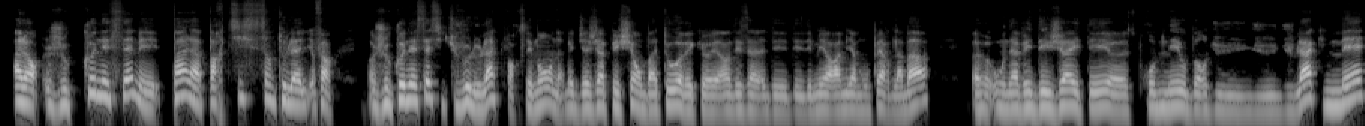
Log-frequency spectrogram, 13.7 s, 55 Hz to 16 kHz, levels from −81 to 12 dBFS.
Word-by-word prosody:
Alors 160 -2 +7
je 145 0 -3
connaissais, 215 - +1
mais 135 - -3
pas 215 +2 +5
la 170 - +5
partie 160 +6 -2
Sainte-Eulalie 165 -6 -1
enfin, - - +1 0.4
je 140 +2 -1
connaissais 180 +6 +4
si 190 -7 -11
tu 135 - -9
veux 160 - +3
le 130 -6 +1
lac. 185 +10 +2
Forcément, 140 +5 -2
on 140 - -2
avait 125 +3 -4
déjà 125 +2 0
pêché 125 -2 -2
en 125 - +1
bateau 120 +5 +1
avec, 115 -4 -1
heu, 110 -1 +1
un 115 +1 0
des 120 0 -6
a 110 -1 -2
des 110 0 -6
des 105 +1 -8
des 110 - -6
meilleurs 115 -1 +2
amis 115 +1 +1
à 120 - 0
mon 110 0 -9
père, 120 0 -1
de - - -10
là-bas. 120 - +4 0.4
Heu, 120 - +1
on 125 -1 -4
avait 125 +1 +1
déjà 130 +3 +2
été 130 +2 -2
heu, 115 -3 0
se 110 - -20
promener 130 +1 -2
au 130 - 0
bord 115 0 -3
du 110 -2 -9
du 105 +1 -9
du 110 +1 -13
lac, 195 +8 +5
mais 160 +10 +2
125 Hz, 235 wpm, -23 LUFS, 115-150 Hz, 0.4 s, Alors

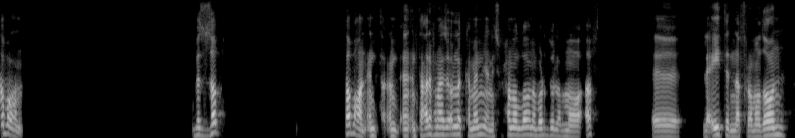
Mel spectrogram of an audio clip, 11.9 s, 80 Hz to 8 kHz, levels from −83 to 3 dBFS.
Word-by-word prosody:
طبعًا. - - 0 2.6
بالضبط. 160 - 0 1.8
طبعًا. 185 -5 +5
أنت 140 0 -3
أنت 135 0 -4
آآ 140 - 0
أنت 135 0 -6
عارف 155 +4 +4
أنا 160 - +1
عايز 160 0 +2
أقول 165 - +1
لك 170 -1 +2
كمان 150 +3 -1
يعني 125 -5 -4
سبحان 155 +5 -2
الله 155 +1 +2
أنا 155 - 0
برضه 150 +1 -2
لمّا 125 -2 -3
وقّفت، 115 0 -1 0.8
آآ 120 -1 -2 0.4
لقيت 155 0 +1
إن 120 -4 0
في - - -4
رمضان 145 +6 +3
150 Hz, 125 wpm, -26 LUFS, 125-160 Hz, 2.6 s, طبعًا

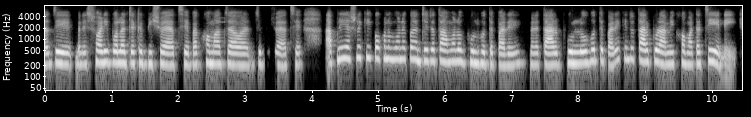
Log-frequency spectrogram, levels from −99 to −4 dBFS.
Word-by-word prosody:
যে 240 - +5 0.3
মানে 220 +1 -3
সরি 245 -1 +4
বলার 235 0 +5
যে 230 - -1
একটা 235 +1 -1
বিষয় 225 0 0
আছে 205 +2 -7
বা - - +2
ক্ষমা 230 -1 +1
চাওয়ার 210 -2 +1
যে - - -2
বিষয় 220 -3 -4
আছে। 200 - -9 0.5
আপনি 265 +5 -2
আসলে 325 +2 -3
কি 330 - 0
কখনো 310 0 +1
মনে 295 0 -1
করেন 300 -2 +1
যে - - -1
এটা 265 0 0
তো - - +3
আমারও 260 +1 +1
ভুল 245 -2 +2
হতে 225 -1 -2
পারে? 205 0 +1 0.3
মানে 215 0 -3
তার 210 0 +5
ভুলও 235 +1 +4
হতে 270 0 +1
পারে। 210 +4 +1
কিন্তু 295 0 -3
তারপরও 255 -1 +4
আমি 225 +1 -1
ক্ষমাটা 225 -1 -1
চেয়ে 255 -4 +5
নেই। - - -5
235 Hz, 220 wpm, -20 LUFS, 220-265 Hz, 0.5 s, যে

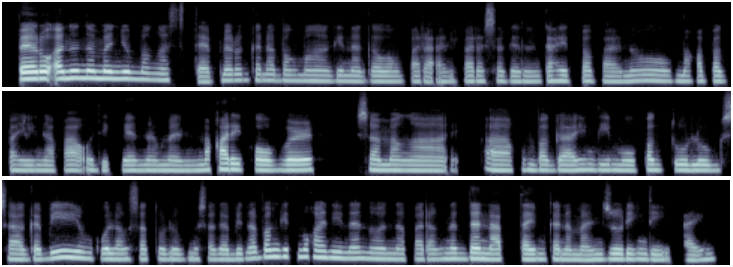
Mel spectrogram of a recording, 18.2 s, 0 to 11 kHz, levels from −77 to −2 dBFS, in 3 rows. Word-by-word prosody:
pero 235 +1 +9
ano 240 +2 +6
naman 245 -2 +5
yung 235 - +3
mga 210 -2 -2
step 155 0 -5
meron 195 +1 -2
ka 195 - -3
na 190 -1 -4
bang 180 -1 -4
mga 180 -1 -2
ginagawang 165 -1 -3
paraan 155 -1 -5
para 165 0 -2
sa 165 0 -6
ganun 160 0 -4
kahit 170 +1 -1
papaano 170 +1 -3
makapagpahinga 165 -1 -3
ka 165 0 -1
o 170 - -2
di - - -5
kaya 165 0 -1 0.2
naman 160 0 -1
maka-recover 175 -2 +3 0.3
sa 175 -3 0
mga, 165 -2 0 0.3
ah, 165 -3 +1
kumbaga 165 -1 -1
hindi 170 -1 -2
mo 165 -1 -1
pagtulog 165 -1 -1
sa 165 -1 0
gabi, 195 +7 +2
yung 190 - -2
kulang 170 -1 0
sa 165 0 -4
tulog 165 0 -3
mo 170 - -4
sa 160 -1 -5
gabi. 165 +1 -1
Nabanggit 230 +5 +2
mo 240 - 0
kanina 200 -3 +2
'no 185 -2 -1
na 170 -1 -2
parang 165 +1 -3
nagna-nap 175 -2 +3
time 165 0 +1
ka 165 0 -2
naman 155 0 0
during 165 0 +1
daytime. 155 0 -3
170 Hz, 175 wpm, -23 LUFS, 165-180 Hz, 0.3 s, pero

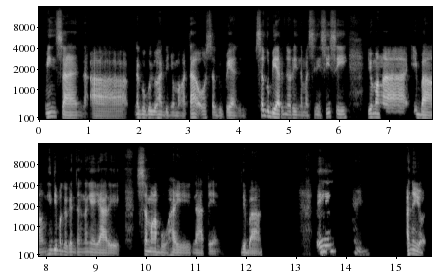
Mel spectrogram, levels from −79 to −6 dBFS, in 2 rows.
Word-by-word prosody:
minsan, 95 -10 +3 0.2
ah, 75 -1 -1 0.2
naguguluhan 105 -2 -1
din 90 0 -9
yung - - -10
mga 85 - -4 0.2
tao 105 - -2
sa - - -3
gobyern 90 0 0 0.3
sa - - +1
gobyerno 110 -9 +3
rin 100 0 -3
naman 90 -1 -6
sinisisi 110 +2 0 0.4
yung 125 0 0
mga 115 -2 +4 0.6
ibang 95 -1 +3
hindi 130 +1 -1
magagandang 95 -3 -4
nangyayari 90 -4 +1 0.3
sa 115 - +2
mga 100 -1 +3
buhay 85 -1 -2
natin, 70 -3 -5 0.4
'di 95 - -2
ba? 75 -1 -1 1.1
Eh. 200 +3 +1 0.5
Mm. 105 - -14 0.8
Ano - - +4
yun? - - +3
95 Hz, 115 wpm, -28 LUFS, 85-110 Hz, 1.1 s, mga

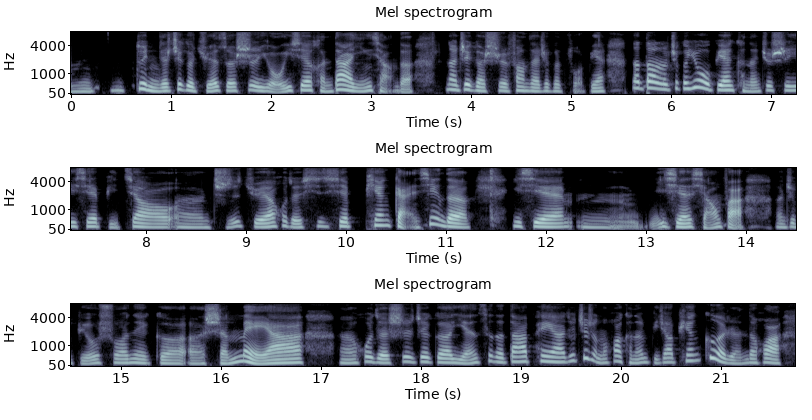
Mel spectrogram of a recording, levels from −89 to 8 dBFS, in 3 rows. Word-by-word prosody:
嗯， 140 +2 -6 0.4
对 270 -2 +4
你 170 - +2
的 170 - +2
这 245 +8 0
个 200 -3 +3
抉 160 +2 0
择 180 -1 0
是 205 -1 +1
有 140 -6 -1
一 175 - +1
些 210 +1 +3
很 160 -6 -5
大 230 -3 +6
影 175 +2 0
响 - - -7
的， - - -3 0.3
那 235 -1 +1
这 240 +3 +4
个 185 -5 +1
是 175 +1 -2
放 185 +2 -1
在 165 -2 0
这 170 - -4
个 160 -1 -4
左 - - -15
边。 155 +2 -3 0.2
那 305 - +2
到 300 -1 +4
了 245 - +1
这 290 - -5
个 280 -1 +1
右 310 -4 +3
边 215 -1 +4
可 180 - -9
能 150 -1 -5
就 200 +5 -4
是 200 +2 +5
一 195 - 0
些 190 0 0
比 155 -4 -11
较， 165 -4 +1
呃， 155 -2 -5
直 170 +8 -4
觉， 175 -1 +2
或 215 +3 -5
者 160 -2 -1
是 185 +6 -8
一 - - -7
些 200 +1 0
偏 250 0 -1
感 155 -5 +1
性 295 - -1
的 170 -6 +5 0.4
一 205 - -1
些 180 -1 +3
嗯， 155 -3 -9 0.2
一 175 - -3
些 170 0 +3
想 165 0 -3
法。 - - +1 0.3
呃， 160 - -6
就 175 +3 -5
比 140 - -10
如 155 +5 -1
说 175 +1 -3
那 180 -3 -1
个， 150 -2 -2
呃， 140 +1 -6
审 150 +2 0
美 205 - +4
啊， 175 +4 +5 0.4
呃， 170 0 -4
或 225 +5 -1
者 180 -3 +2
是 230 +4 -2
这 220 +2 0
个 195 -1 +2
颜 165 +1 -1
色 255 +7 -7
的 210 -3 0
搭 235 +3 +3
配 245 +1 -1
啊， 220 -1 +3
就 265 +5 -5
这 390 +8 -1
种 285 - -4
的 180 - -6
话， 250 - 0
可 195 -6 -8
能 190 +4 -4
比 175 - -10
较 205 +3 -2
偏 275 +7 -4
个 395 - +3
人 155 -2 -5
的 185 0 -2
话， 180 -4 +2
180 Hz, 270 characters per minute, -22 LUFS, 160-215 Hz, 0.4 s, 大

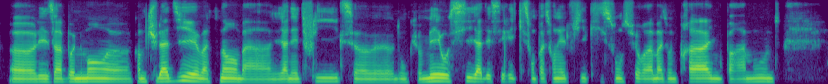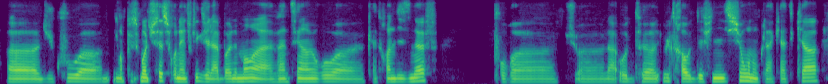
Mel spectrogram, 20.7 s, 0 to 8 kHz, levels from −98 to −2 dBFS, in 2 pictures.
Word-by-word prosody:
heu, 100 -1 +3
les 105 0 +1
abonnements, 110 +1 +3
heu, 100 0 -3
comme 105 0 -2
tu - - +4
l'as 110 0 +7
dit 125 +2 +3
maintenant, 110 +1 +2
ben, 95 -1 -3
il 95 - -7
y - - +1
a 100 - +2
Netflix, 115 +3 -1
heu, 95 -1 -4
donc 95 -1 -8
heu - - -4
mais 115 +3 +5
aussi, 115 +2 +4
il 120 - -1
y - - +5
a 110 - +4
des 105 - -4
séries 110 0 -3
qui - - -5
sont 105 - +1
pas 105 - -4
sur - - -3
Netflix, 110 +1 -4
qui - - -7
sont 110 - +2
sur 105 0 -3
Amazon 105 0 -1
Prime 110 -1 +4
ou 100 - -7
Paramount, 105 +2 -3 0.8
heu, 100 -1 +2
du 100 +1 -10
coup, 115 0 -2
heu, 100 -1 -2 0.2
en - - -1
plus - - -3
moi 125 -1 +4
tu - - +2
sais? 130 - +3
Sur 120 -2 +5
Netflix 110 +2 -1
j'ai 105 - 0
l'abonnement 110 +3 +1
à 95 -2 +1
vingt 100 +1 -3
et - - +1
un 105 -1 +3
euros, 110 0 -1
heu, 100 -1 -5 0.2
quatre 105 +1 -5
vingt 105 - +1
dix 105 0 -4
neuf 125 +3 0 0.7
pour, 105 - -7
heu, 100 0 -7
tu - - -11
vois? 100 0 -10
La 100 -1 -6
haute, 105 -1 -7
heu, 105 -1 -1
ultra 115 -2 -1
haute 105 -1 -1
définition 115 +5 +3
donc 105 -3 -2
la 100 - -4
4K, 120 +6 -1
105 Hz, 210 wpm, -22 LUFS, 100-110 Hz, 0.8 s, l'as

